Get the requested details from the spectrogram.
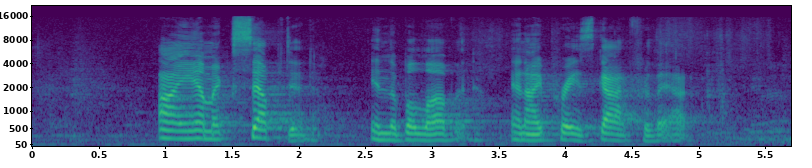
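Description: A middle-aged woman reads aloud calmly into a microphone.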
